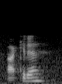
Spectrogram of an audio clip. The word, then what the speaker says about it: Akira: Is that Akira? That's really how they pronounce it.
